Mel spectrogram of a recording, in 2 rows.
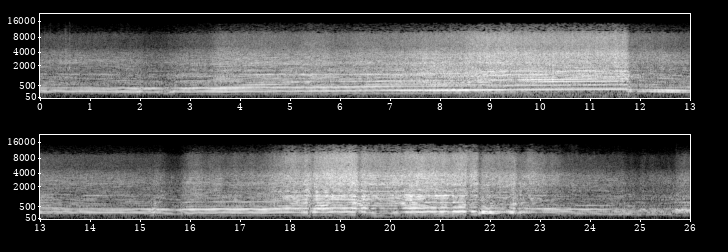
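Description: NASCAR Xfinity stock car's V8 engine at high revs, heard from an onboard camera. Its pitch climbs steadily, drops abruptly about halfway through, then climbs again and turns rough and uneven before falling away near the end.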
